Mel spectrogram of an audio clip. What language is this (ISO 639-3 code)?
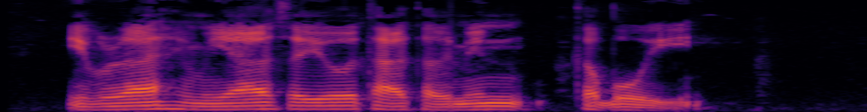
hau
